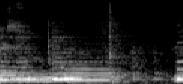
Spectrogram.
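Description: Acoustic guitar played alone between sung lines, with a strum about two-thirds of a second in that rings on and fades away near the end.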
